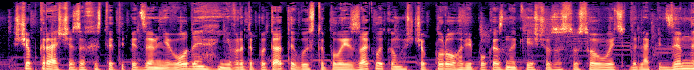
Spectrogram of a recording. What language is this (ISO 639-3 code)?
ukr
